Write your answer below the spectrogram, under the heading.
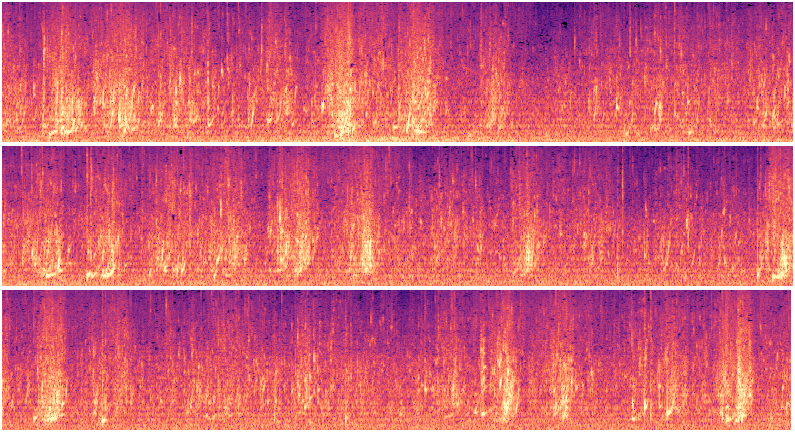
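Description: Small waves on a glacier lagoon lapping and splashing against the shore in uneven slaps, every second or so, with a faint low rumble underneath.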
